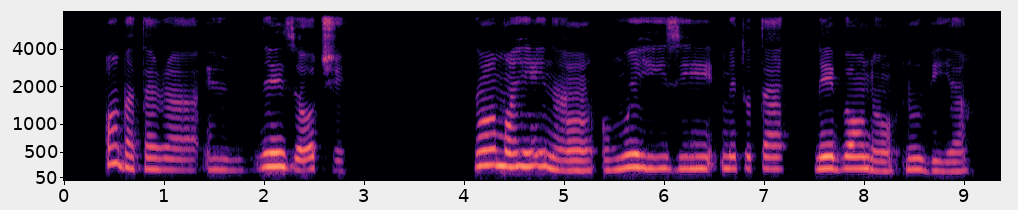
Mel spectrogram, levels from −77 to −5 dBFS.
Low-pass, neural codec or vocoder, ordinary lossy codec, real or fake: 7.2 kHz; vocoder, 22.05 kHz, 80 mel bands, Vocos; none; fake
